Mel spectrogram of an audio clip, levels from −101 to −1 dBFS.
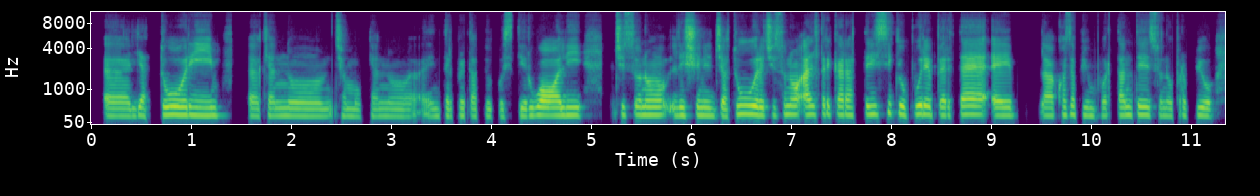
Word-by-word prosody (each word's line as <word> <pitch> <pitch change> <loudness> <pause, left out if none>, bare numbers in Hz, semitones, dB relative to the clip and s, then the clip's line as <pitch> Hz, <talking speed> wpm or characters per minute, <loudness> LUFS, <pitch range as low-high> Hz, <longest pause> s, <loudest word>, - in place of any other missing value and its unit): uhm, 175 0 0
gli 175 +3 -2
attori, 195 -1 +2
uhm, 180 -1 -7
che 175 - -10
hanno 170 -1 -2
diciamo, 170 -2 -7
che - - -12
hanno 165 -1 -7
interpretato 170 0 -7
questi 165 +1 -6
ruoli? 185 0 +4 0.3
Ci 220 -3 -4
sono 195 0 +1
le 190 +1 -1
sceneggiature, 185 +3 +3
ci 190 0 -3
sono 210 +3 +2
altre 205 +1 +3
caratteristiche 205 +2 0
oppure 210 +1 +4
per 190 -2 -2
te 210 0 +5
è 185 0 +2 0.3
la 180 0 +1
cosa 195 +2 -3
più 195 -3 -7
importante 185 +3 -2
sono 180 -2 -6
proprio, 180 0 -4
185 Hz, 160 wpm, -23 LUFS, 175-200 Hz, 0.3 s, te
